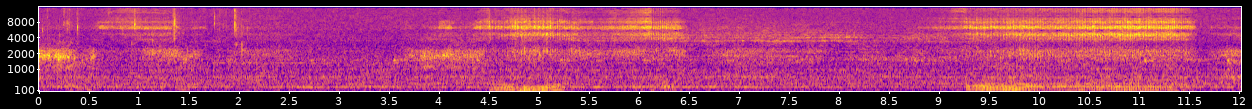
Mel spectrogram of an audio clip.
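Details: Two low, rough rattling breaths about five seconds apart over quiet room noise from a mother in the evening; snoring.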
